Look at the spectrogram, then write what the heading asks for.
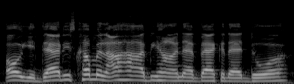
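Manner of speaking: ordinary talk, nothing marked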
